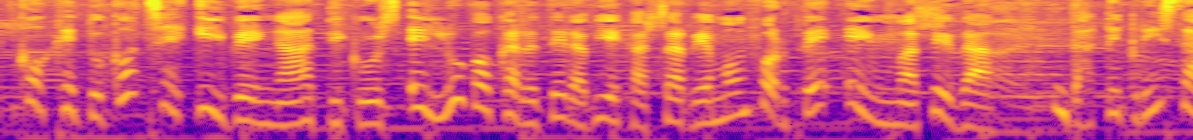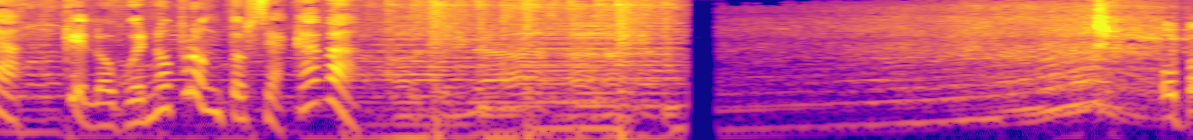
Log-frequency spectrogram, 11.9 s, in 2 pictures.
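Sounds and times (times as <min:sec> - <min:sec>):
speech: 0:00.1 - 0:08.5
race car roaring past: 0:09.6 - 0:11.9.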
